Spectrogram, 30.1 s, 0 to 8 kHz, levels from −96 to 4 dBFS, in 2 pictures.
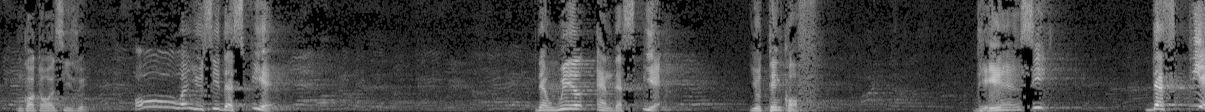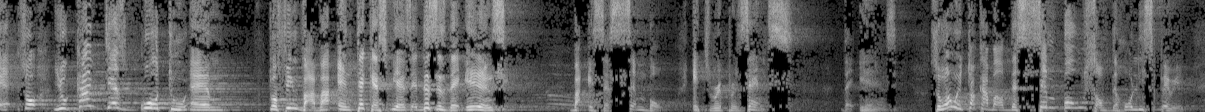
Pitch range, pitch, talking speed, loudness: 185-300 Hz, 215 Hz, 110 wpm, -20 LUFS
